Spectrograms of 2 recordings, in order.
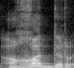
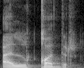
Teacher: But if we, for example, want to use, let's say, Sudanese dialects, and some of the dialects in Sudan, they turn qaf into ghain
